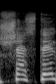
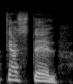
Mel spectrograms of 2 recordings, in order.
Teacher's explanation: passer du ca au che est typique du français parlé en Île-de-France. · Shown in: first take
